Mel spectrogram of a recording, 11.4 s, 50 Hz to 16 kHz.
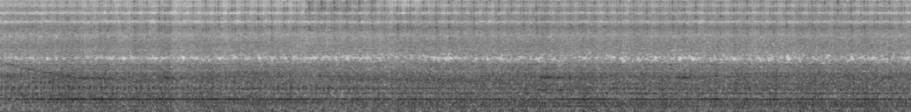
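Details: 1980 MGB: petrol engine idles unevenly, its steady beat broken now and then by a skipped stroke; still misses after vacuum lines were corrected, and stutters or dies dropping from high RPM.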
